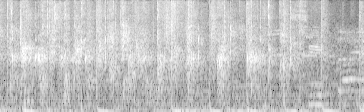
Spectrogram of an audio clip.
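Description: Enthusiastic applause from an audience at a school child parliament event honoring a student speaker, dense steady clapping close by that continues without a break.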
